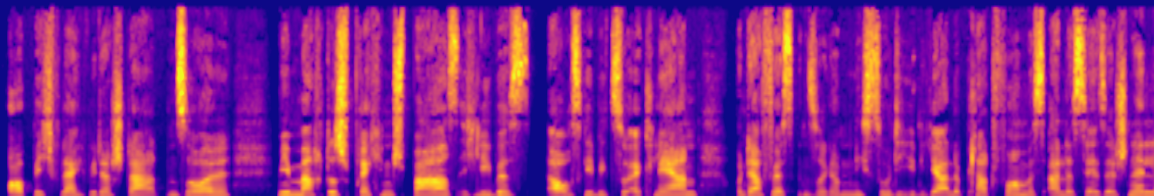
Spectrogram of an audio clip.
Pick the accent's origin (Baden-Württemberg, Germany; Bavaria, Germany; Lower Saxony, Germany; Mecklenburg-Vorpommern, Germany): Baden-Württemberg, Germany; Ulm; now in Kornwestheim, Germany; Ja, ich komme aus Ulm, aber ich wohne in der Nähe von Stuttgart, so gefühlt.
